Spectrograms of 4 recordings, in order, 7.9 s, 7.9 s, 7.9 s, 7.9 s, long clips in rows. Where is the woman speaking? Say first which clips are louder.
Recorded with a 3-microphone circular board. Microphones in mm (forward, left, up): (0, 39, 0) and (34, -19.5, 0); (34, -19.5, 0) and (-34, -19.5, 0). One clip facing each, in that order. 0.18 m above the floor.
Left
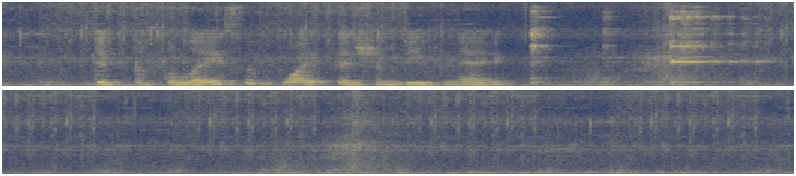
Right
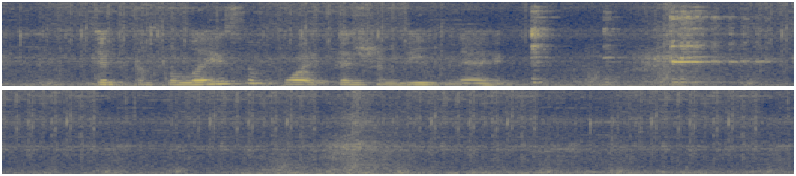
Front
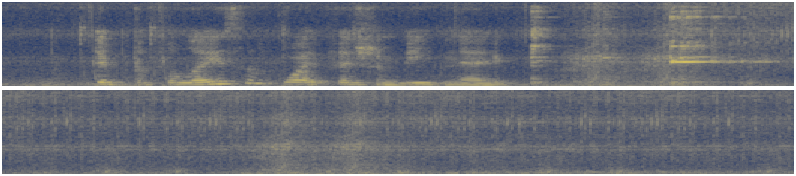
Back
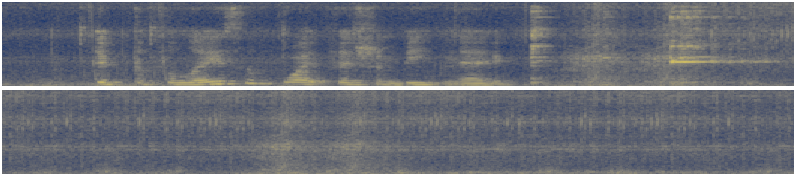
Left 6 dB, even; 95° left, 5.5 m.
